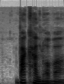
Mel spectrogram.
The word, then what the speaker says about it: Bakalova: Sie die Hündin wird gesprochen von Maria Bakalova. Okay. Sie ist eine bulgarische Schauspielerin. Sie ist seit 2017 im Business und Maria die meisten. Bar Barkalova heißt sie? – Bakalova. Okay. Ich weiß nicht, wie sie richtig ausgesprochen wird.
